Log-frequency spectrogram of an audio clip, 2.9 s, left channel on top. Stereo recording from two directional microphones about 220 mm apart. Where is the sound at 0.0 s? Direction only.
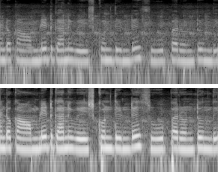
35° right (ahead or behind).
